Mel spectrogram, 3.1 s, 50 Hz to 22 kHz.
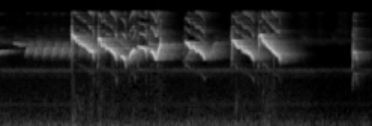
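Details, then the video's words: A white-eye sings a lure song meant to provoke others. A thin high trill leads into loud, fast, descending chirped notes in three close bursts, then a brief final note. "Kurang dari 1 menit pleci lain pasti ngalas bila mendengar pancingan pleci satu ini|| burung pleci"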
